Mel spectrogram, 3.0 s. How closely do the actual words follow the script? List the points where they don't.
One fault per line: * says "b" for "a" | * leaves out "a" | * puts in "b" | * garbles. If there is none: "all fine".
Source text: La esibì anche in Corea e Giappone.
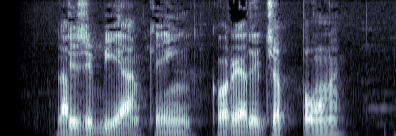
all fine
